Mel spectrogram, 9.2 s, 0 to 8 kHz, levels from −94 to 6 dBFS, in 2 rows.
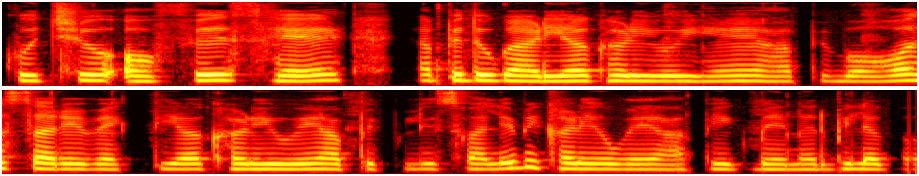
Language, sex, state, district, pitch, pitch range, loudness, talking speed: Hindi, female, Chhattisgarh, Raipur, 190 Hz, 185-195 Hz, -17 LUFS, 205 wpm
